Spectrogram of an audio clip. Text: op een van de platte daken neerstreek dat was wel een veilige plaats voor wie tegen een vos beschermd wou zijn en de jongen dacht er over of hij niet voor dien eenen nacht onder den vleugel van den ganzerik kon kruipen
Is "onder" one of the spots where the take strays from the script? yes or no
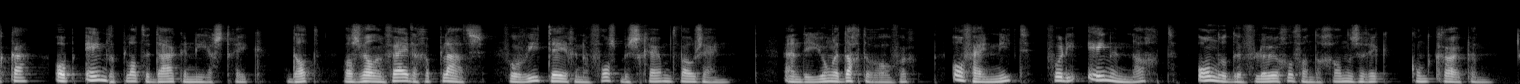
no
